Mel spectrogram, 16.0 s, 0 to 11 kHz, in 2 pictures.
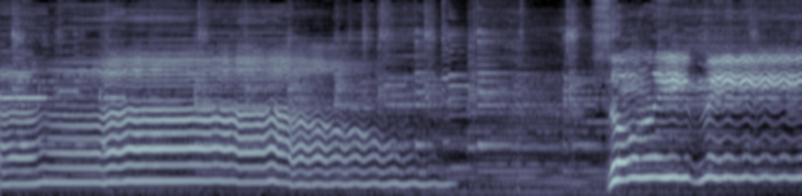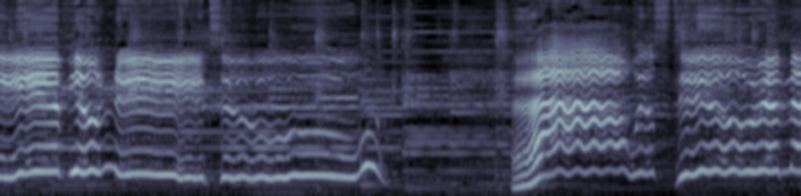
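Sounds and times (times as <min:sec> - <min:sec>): woman singing with vibrato: 0:00.0 - 0:04.6, 0:05.9 - 0:12.0, 0:13.1 - 0:16.0
guitar accompaniment: 0:00.0 - 0:16.0.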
